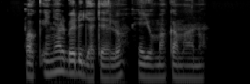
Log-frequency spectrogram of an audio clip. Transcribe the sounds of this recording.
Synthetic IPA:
ɔkɪɲalbedod͡ʒatɛlɔejomakamanɔ

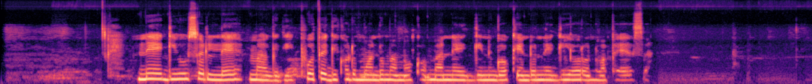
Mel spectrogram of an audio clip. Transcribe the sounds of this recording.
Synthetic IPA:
nɛɡɪusolɛmaɡɡɪpʰwot̪eɡɪkɔdmwandʊmamɔkɔmanɛɡinɡɔkendonɛɡɪjoɾonwapʰɛsa

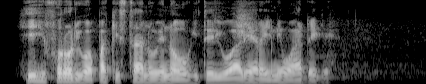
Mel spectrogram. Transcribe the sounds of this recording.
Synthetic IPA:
hihifɔɾoɾiwapakistanwenaoɣiteɾiwaɾeaɾainewadɛɣɛ

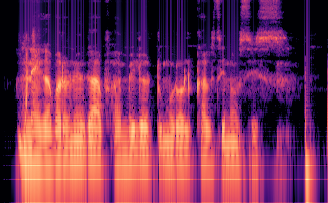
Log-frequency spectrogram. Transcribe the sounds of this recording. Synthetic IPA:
neɡabaɾɔneɡapʰamiliɔʈumuɾɔlkalsinosis

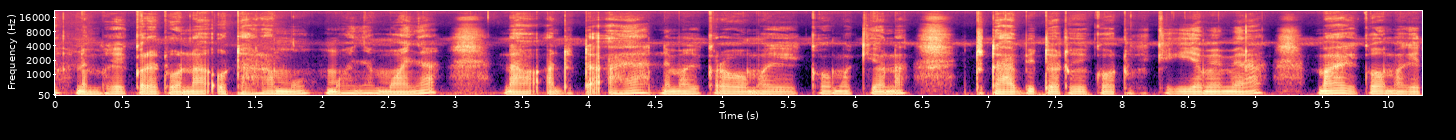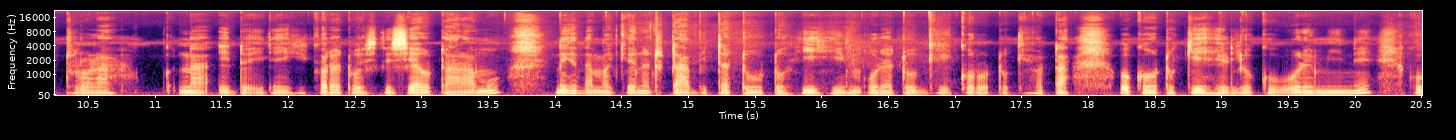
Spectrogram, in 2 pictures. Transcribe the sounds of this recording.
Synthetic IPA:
nemaɣekɔɾɛtwɔna̰ʔo̰taɾamumwaɲamwaɲanaɔ̰ʔa̰dota̰ʔajanemaɣekɔɾaɣɔmaɣekɔmakeɔnatotabitwatoɣekɔtokekeɣiamemeɾamaɣaɣekɔmaɣetoɾɔɾa | naʔidɔ̰ʔḭɾaiɣekɔɾɛtwɔsi̥ɾesiaotaɾamuneɣeðamakeɔnato̥tabitatotohihimoɾeatoɡeɣekoɾo̰tokehɔtaokɔtokeɦeɾiɔkooɾemineko

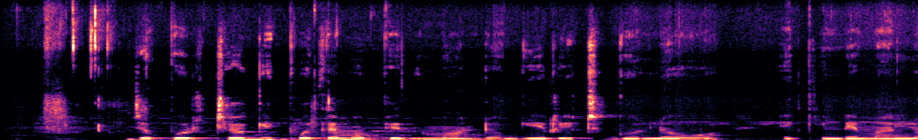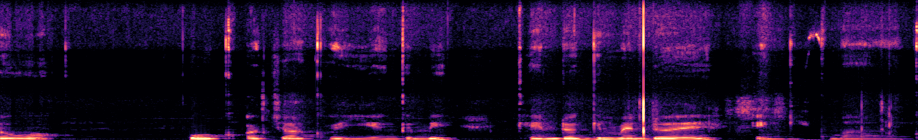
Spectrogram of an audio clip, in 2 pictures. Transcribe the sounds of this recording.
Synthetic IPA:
d͡ʒɔpurtjoɡɪpwot̪emɔpid̪mɔndɔɡiɾitɡolowo | ekʰindemalowɔ | pokʰɔt͡ʃakʰɔjeŋɡnɪ | kʰendoɡɪmɛdɔɛeɡikmaɔŋɡɔ

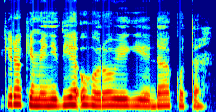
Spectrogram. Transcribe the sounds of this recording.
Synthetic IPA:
keɾakemɛɲiðiaʔoɦɔɾɔweɣiedaːkota

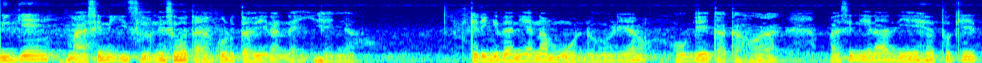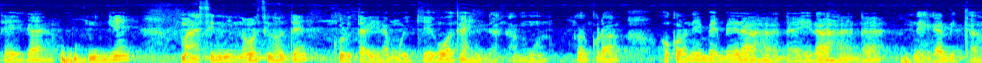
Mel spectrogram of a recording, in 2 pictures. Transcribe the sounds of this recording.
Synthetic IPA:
niːŋɡemasiniːsiɔ̰nesihɔtaakoɾutaweɾandaihɛɲa | keɾiːŋɡiðanianamoːndoːɾeaoŋɡekakaɦɔɾa | masinieɾaðieɦɔtoketɛɣaniːŋɡemasininɔsihɔtɛkoɾutaweɾamoikeɣwakahiːndakamwon | ɡakɔɾa | ɔkɔɾɔneːmbɛmbɛɾaɦaːndaeɾaɦaːndanɛɣaðika

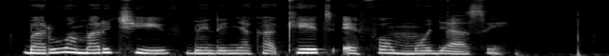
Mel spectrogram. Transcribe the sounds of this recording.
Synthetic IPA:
baɾuamart͡ʃifbendɛɲakakʰetʰɛfɔmːɔd͡ʒasɪ̰

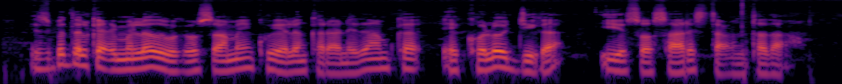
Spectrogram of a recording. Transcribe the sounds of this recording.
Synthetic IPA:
ʔɪs̬bɛd̪ɛlkʰɐʕɪmɪlɐðʊwʊħuːsaːmɛjŋkʰʊjɛːlɐŋkʰɐɾaːnɪðaːmkʰɐɛkʰɔlɔːt͡ʃɪɣɐ | ijɞsɔːsaːɾɪst̪ʰɐʕʊnt̪ʰɐðɐ̰

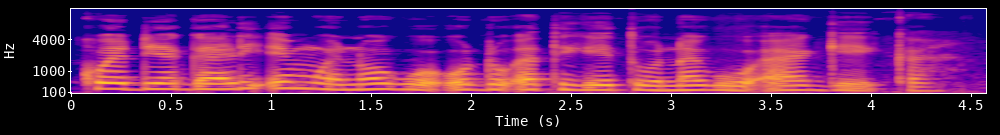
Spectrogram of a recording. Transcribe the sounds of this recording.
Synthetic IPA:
kwɛdiaɡaɾiʔemwɛnɔɣwɔʔodoʔatiɣetwɔnaɣwɔ̰ʔaɡḛka

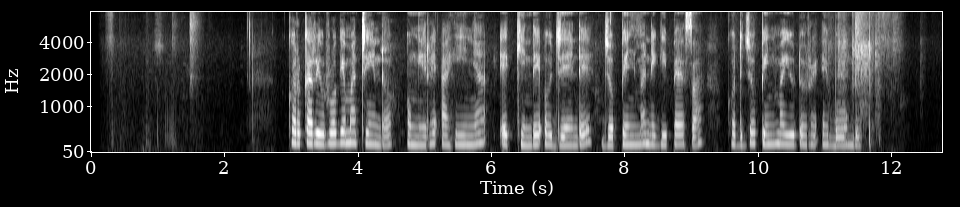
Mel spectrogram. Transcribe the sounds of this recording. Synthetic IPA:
kɔrkaɾiɾwɔɡematɪndɔː | ŋeɾeʔahiɲa | ekindeʔod͡ʒended͡ʒɔpiɲmanɪɡɪpɛsa | kɔdd͡ʒɔpiɲmajudɔɾɛʔebombe

